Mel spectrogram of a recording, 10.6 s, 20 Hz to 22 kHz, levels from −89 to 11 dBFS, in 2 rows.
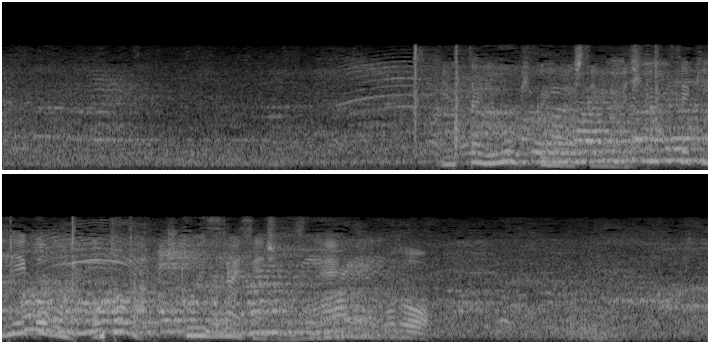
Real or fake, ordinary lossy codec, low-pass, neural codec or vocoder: real; none; none; none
